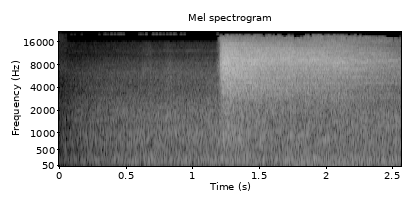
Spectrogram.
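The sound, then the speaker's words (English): Kansas City streetcar pulling up to the stop at 12th and Main, a steady airy rumble that turns into a brighter, louder hiss partway through, with no talking. “I'm standing at 12th and Main, waiting to ride the streetcar for the first time. As it comes up to the stop, my first impression is that it's pretty big, but it's actually really quiet, besides a funny little warning bell.”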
